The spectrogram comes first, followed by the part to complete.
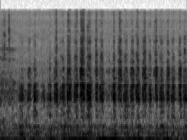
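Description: A coin rubbing quickly back and forth over the latex scratch-off coating of a lottery scratcher ticket, in rapid, even strokes starting about a quarter second in.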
